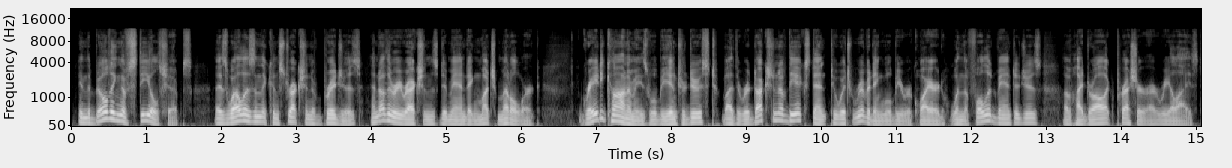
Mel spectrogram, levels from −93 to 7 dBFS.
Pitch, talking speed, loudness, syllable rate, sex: 110 Hz, 185 wpm, -19 LUFS, 5.9 syllables/s, male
